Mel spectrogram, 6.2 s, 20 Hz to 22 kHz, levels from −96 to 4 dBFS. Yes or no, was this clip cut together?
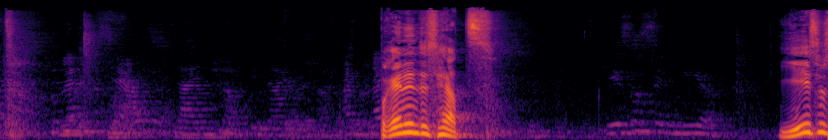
no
